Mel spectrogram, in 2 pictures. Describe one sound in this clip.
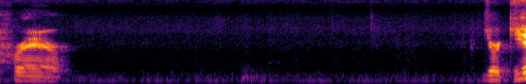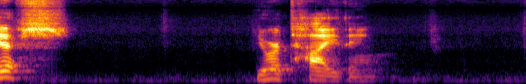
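A young man speaks slowly and calmly into a microphone, in short phrases with pauses.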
